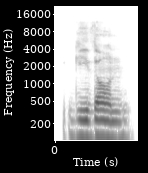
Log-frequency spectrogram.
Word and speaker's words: Gideon: Gidon is Gideon. What? Kilot? Gilad. Gilad. So Is in that English, we do Gilead. So if you're starting to see a pattern with these past two, that the ayin is silent, but it does tend to, at least when we're translating it into the English, take on a little bit of a y sound, right? It's not much, but it's slightly there. So Gideon, Gideon versus Gilead, Gilead.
